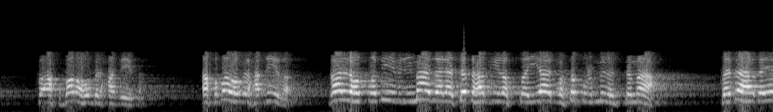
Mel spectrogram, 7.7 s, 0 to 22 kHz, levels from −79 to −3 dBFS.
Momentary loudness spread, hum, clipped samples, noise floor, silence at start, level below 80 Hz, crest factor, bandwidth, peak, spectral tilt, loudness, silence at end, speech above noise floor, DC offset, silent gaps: 12 LU; none; under 0.1%; -46 dBFS; 0.4 s; -66 dBFS; 18 dB; 4.1 kHz; -2 dBFS; -5 dB/octave; -19 LUFS; 0 s; 28 dB; under 0.1%; none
